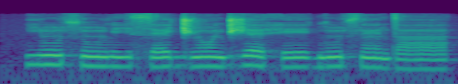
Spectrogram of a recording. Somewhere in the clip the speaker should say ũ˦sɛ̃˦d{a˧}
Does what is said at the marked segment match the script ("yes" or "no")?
yes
